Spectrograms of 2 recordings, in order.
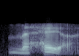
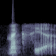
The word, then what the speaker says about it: Mexia: a funny town here called Maha and it's spelled m x i a and I think if you're an out of town a Yankee you might be tempted to say Mexia right or some other but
